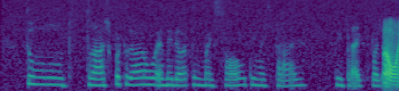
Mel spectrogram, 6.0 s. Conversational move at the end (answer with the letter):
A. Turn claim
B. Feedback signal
A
